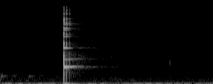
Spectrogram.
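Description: Two beer glasses of gose clinking together in a toast, a single sharp bright clink with a short ringing tail in a quiet room.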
